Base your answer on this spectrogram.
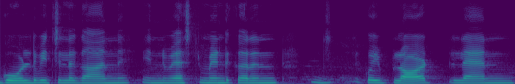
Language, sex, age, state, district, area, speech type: Punjabi, female, 45-60, Punjab, Ludhiana, urban, spontaneous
